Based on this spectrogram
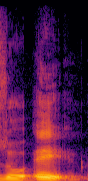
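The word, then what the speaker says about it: ζωή: 所以这个是 zo，那这个呢是 a，那重音还在后面，所以你读的时候就是 zo a zo a 就是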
